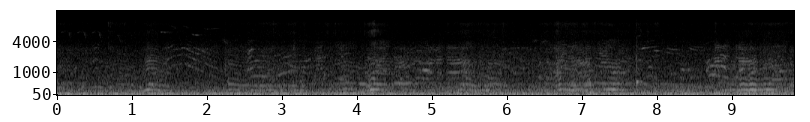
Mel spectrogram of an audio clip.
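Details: Honey bees at a hive entrance, filmed with a spy camera and fisheye lens: a dense hum of many wingbeats, with overlapping buzzing tones that rise and fall as bees fly past, over a steady low drone.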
